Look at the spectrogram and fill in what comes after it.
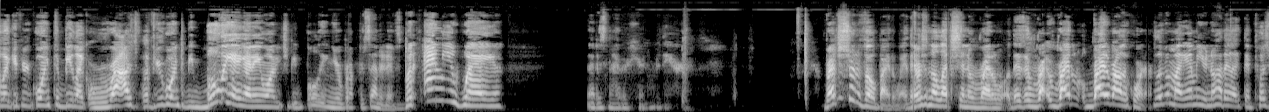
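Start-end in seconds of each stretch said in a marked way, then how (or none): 5.9-6.9 whispered aside. Real, not acted. Whispered aside after but anyway.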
